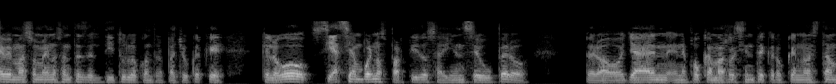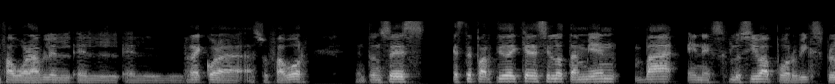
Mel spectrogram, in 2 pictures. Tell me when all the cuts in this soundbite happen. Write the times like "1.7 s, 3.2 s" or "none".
none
